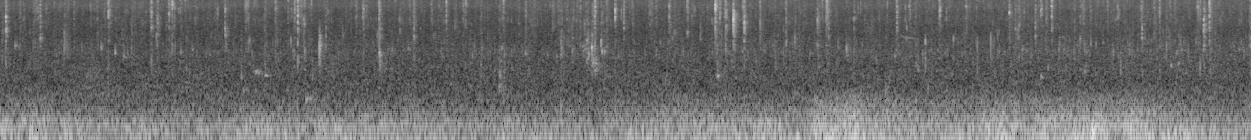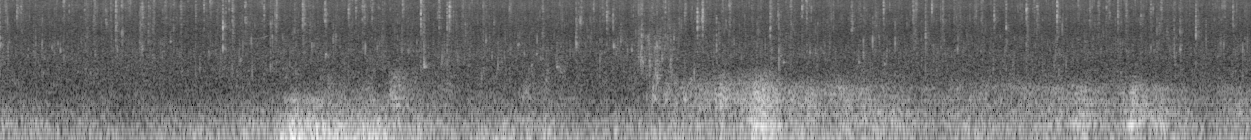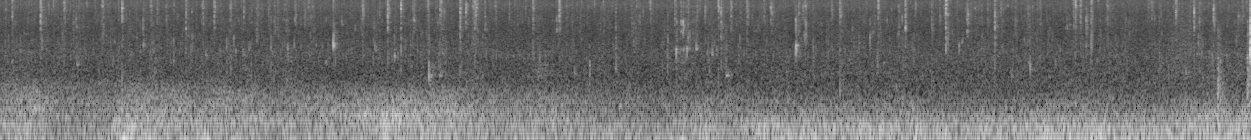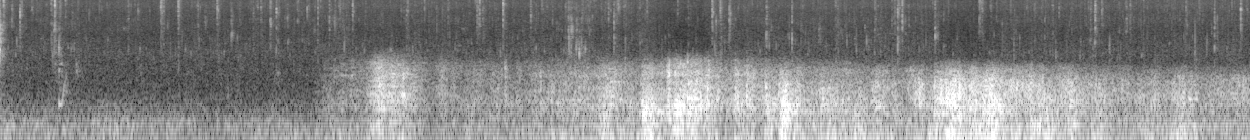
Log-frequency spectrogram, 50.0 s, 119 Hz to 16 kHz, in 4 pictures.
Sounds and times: small river 0:00.0 - 0:50.0
strong storm 0:40.8 - 0:50.0

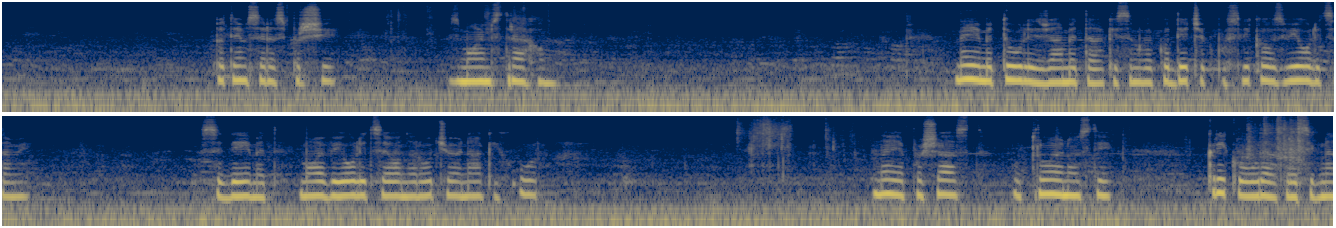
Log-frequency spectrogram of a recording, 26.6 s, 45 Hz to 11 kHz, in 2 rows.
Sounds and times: reading poem 0:02.1 - 0:05.9
reading poem 0:20.2 - 0:26.6

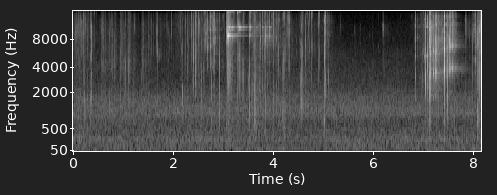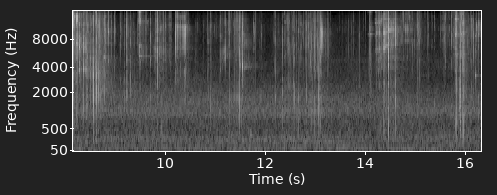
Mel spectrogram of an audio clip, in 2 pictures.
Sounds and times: traffic 0:00.0 - 0:16.3
broken pieces of glass that I was walking on 0:02.4 - 0:04.7
broken pieces of glass that I was walking on 0:06.9 - 0:10.5
broken pieces of glass that I was walking on 0:11.1 - 0:16.3

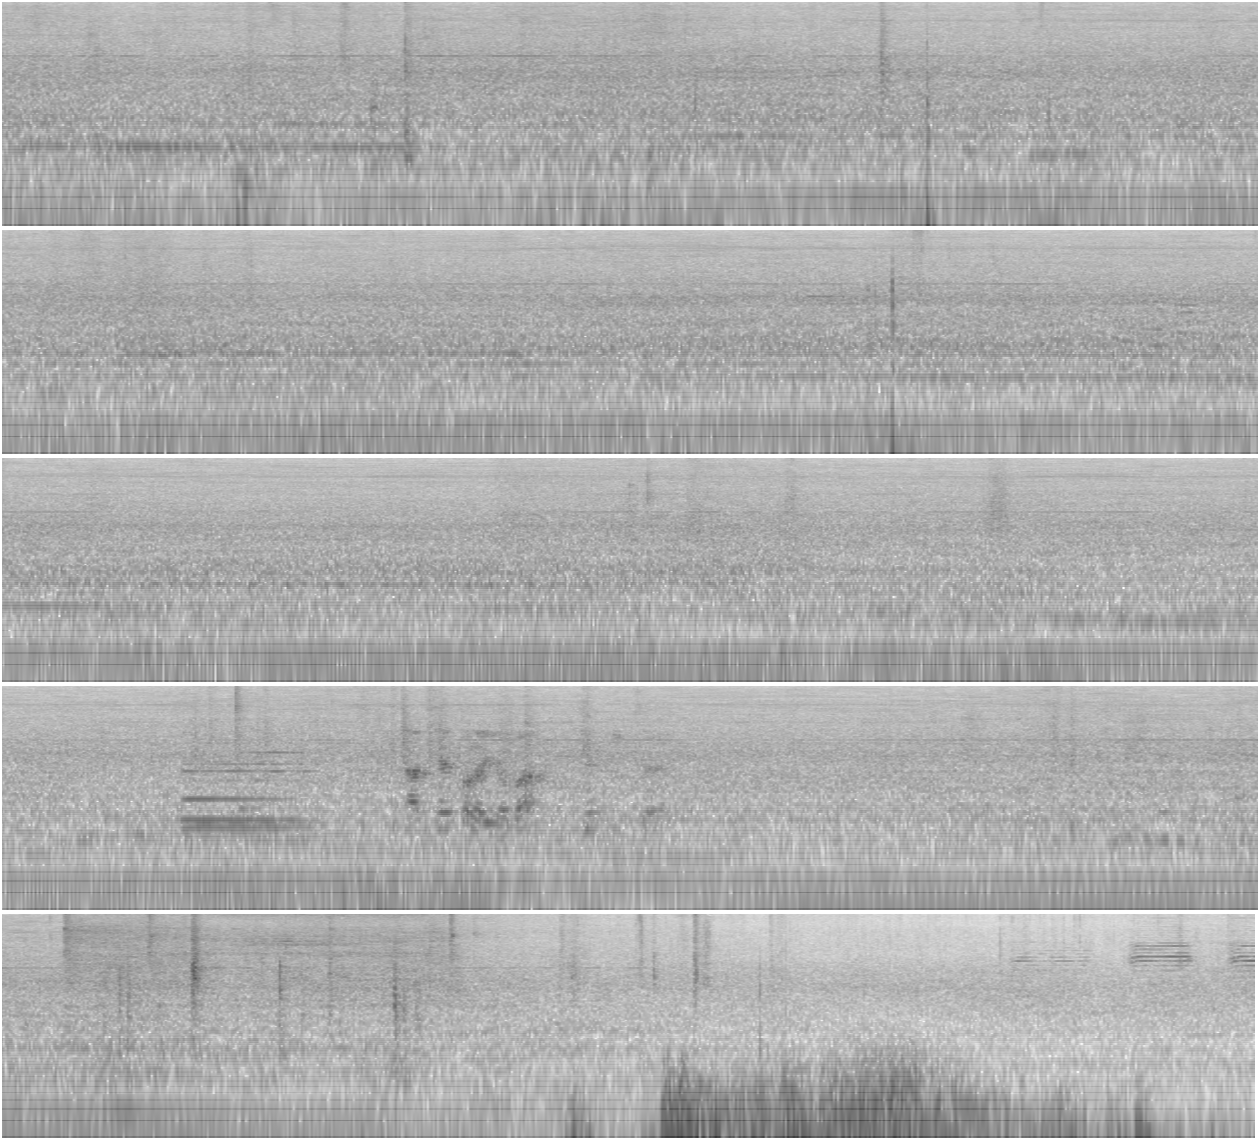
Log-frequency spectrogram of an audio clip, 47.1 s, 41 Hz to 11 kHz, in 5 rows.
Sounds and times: bus ride 0:00.0 - 0:47.0

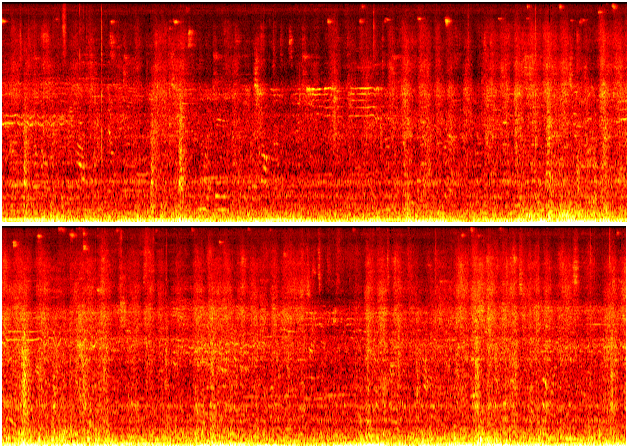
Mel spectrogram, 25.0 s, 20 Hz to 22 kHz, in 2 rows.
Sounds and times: Local Train 0:00.0 - 0:24.9

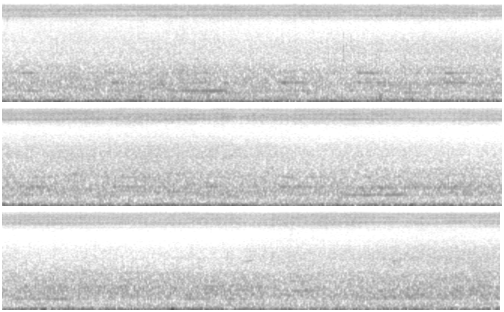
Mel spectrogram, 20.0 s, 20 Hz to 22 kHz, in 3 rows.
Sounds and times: crickets 0:00.0 - 0:19.9
gentle wind 0:00.0 - 0:19.9
distant church bells 0:00.0 - 0:19.9

